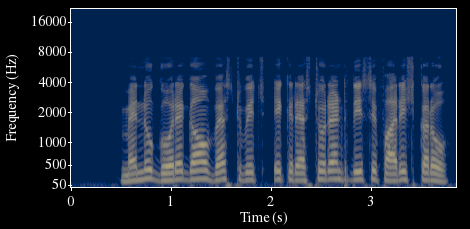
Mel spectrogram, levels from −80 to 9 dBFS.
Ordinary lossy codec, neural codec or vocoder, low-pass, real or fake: none; none; 7.2 kHz; real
